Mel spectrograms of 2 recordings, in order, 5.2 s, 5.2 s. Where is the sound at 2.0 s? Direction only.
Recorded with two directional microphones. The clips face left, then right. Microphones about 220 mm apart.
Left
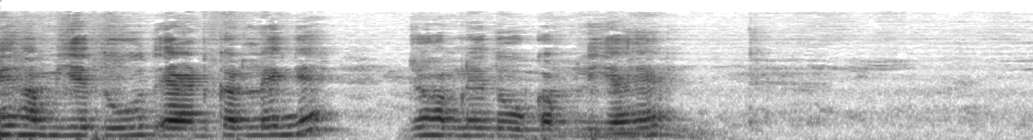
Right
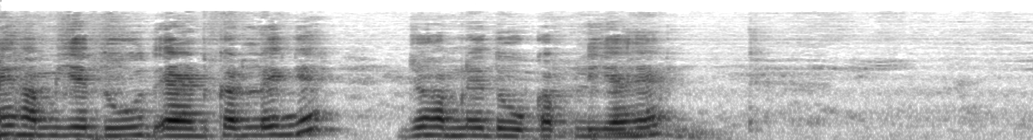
50° right (ahead or behind).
